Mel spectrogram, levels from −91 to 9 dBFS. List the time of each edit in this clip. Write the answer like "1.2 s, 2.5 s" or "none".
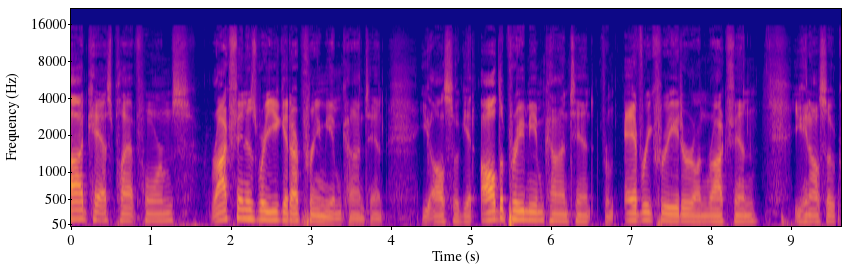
none

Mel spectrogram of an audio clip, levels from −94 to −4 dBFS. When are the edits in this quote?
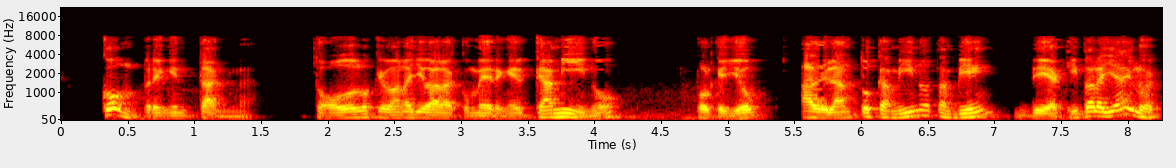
7.1 s

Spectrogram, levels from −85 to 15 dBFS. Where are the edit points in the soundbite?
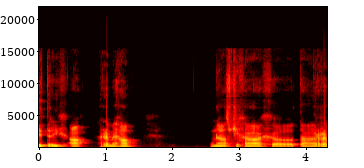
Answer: none

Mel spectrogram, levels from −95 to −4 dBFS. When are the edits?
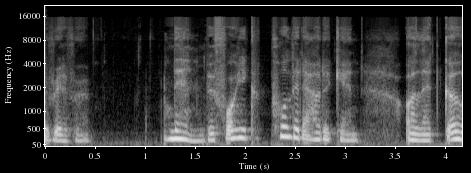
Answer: none

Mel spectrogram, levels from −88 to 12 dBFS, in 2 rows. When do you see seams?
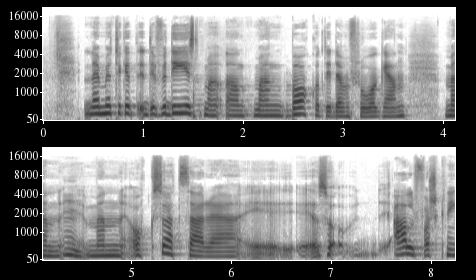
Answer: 1.5 s, 2.4 s

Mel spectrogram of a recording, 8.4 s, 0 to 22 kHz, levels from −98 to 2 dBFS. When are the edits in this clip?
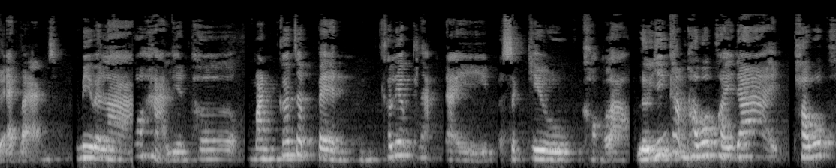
4.2 s

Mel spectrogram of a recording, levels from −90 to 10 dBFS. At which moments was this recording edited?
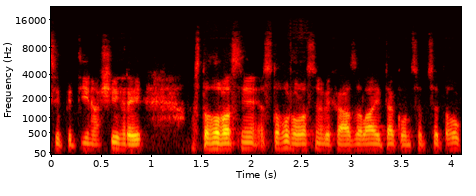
2.4 s

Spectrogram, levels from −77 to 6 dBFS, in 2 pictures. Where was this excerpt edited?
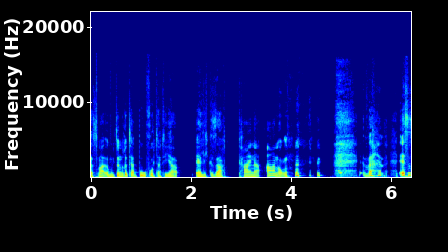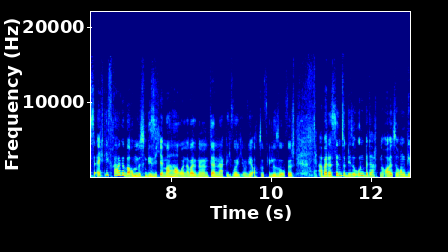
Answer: none

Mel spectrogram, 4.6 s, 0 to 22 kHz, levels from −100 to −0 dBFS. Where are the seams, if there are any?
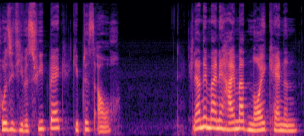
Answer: none

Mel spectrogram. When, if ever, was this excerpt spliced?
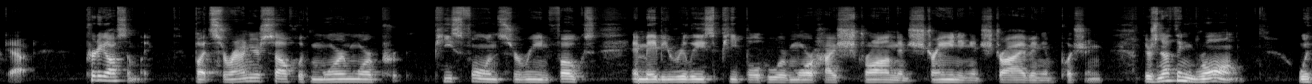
none

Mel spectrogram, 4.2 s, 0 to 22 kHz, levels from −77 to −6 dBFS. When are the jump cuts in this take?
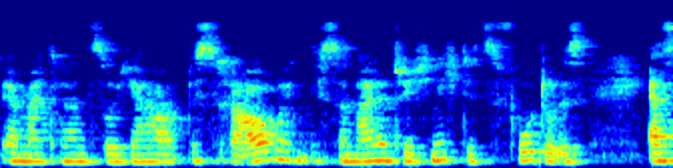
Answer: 1.4 s

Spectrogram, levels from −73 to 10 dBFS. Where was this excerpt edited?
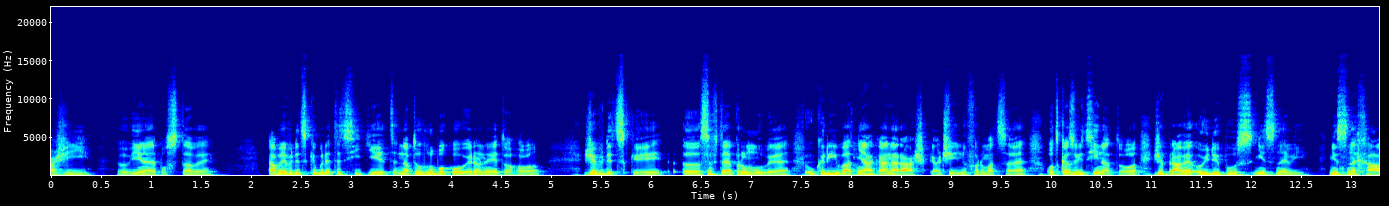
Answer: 3.6 s, 7.5 s

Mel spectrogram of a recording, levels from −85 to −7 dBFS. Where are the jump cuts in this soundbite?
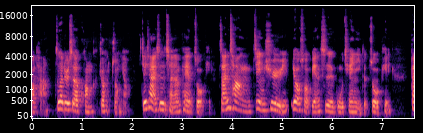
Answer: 2.0 s, 3.6 s

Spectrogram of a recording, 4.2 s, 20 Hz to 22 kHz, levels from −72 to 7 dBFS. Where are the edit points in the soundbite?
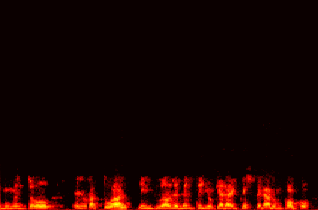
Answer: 1.1 s, 1.7 s, 2.9 s

